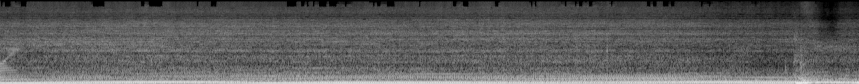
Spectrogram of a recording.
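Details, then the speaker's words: 2007 Honda Civic Si with K20/K24 swap, Hondata base tune, Skunk2 header, Full Race exhaust, fully warmed up: smooth steady even idle, no knocks. "there it goes all right there it is all warmed up calm down idling beautifully"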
